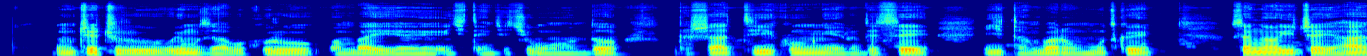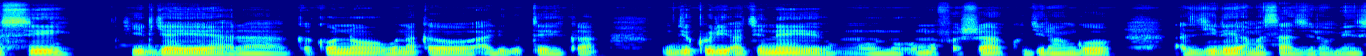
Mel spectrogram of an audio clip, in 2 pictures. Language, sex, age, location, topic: Kinyarwanda, male, 18-24, Kigali, health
